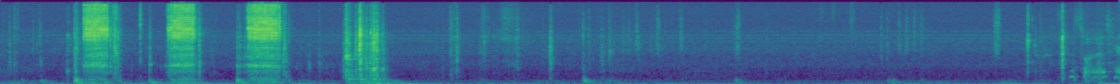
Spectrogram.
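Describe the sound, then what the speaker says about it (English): A tape runner laying adhesive on card stock during card making, three sharp rasping ratchet bursts in quick succession followed by a longer pull, with scattered clicks and soft handling noises, then near-quiet. "I'm just using my tape runner."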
